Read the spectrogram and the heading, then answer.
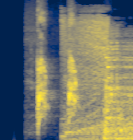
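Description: Two sharp dog barks, fairly loud, about half a second apart; the second lands over a sudden wash of dense, noisy background sound that carries on after it.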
